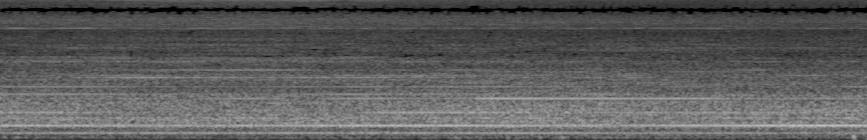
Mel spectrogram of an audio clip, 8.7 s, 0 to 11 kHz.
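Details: 25hp 480V Curtis roots-style rotary air compressor, belt-driven by electric motor, starting unloaded: steady, even motor hum with constant low drone, no knocks or rattles; running normally.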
